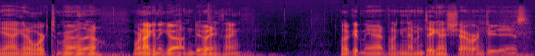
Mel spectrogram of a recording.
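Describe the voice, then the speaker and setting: A man's dark, mellow voice at a very fast pace, with ordinary pitch variation and long, frequent pauses. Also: fairly low pitch for a man. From rural US. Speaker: podcast co-host, restaurant worker. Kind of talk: casual chat.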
